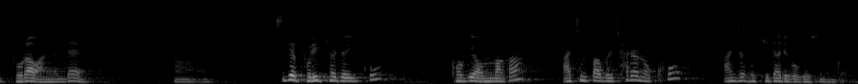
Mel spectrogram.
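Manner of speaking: normal talking voice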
